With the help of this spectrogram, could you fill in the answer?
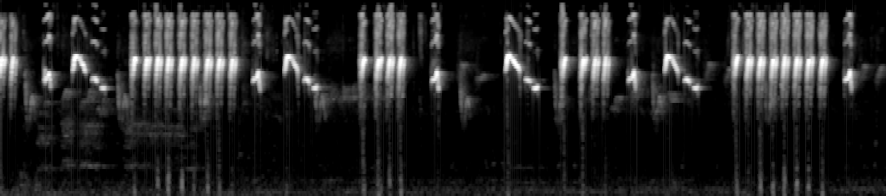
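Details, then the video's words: Tutor song of a white-winged triller, meant to spur lazy birds to sing: rapid rattling trills of many repeated sharp notes interleaved with high falling whistles, nearly continuous for eleven seconds. "konin sayap putih unik full nembak rapat tajam suara jelas paling bagus untuk masteran kolibri ninja"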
